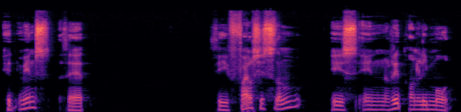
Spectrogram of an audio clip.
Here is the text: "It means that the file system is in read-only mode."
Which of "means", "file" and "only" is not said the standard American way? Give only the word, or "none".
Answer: means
